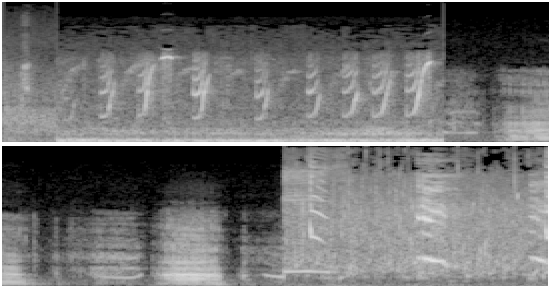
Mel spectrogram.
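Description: A meerkat's quick rising chirps, about three a second. Then, after a break, three drawn-out calls from a rhinoceros. Near the end comes a noisy hiss with scattered short chirps.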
